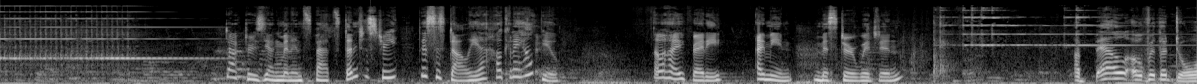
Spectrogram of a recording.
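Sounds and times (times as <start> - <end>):
telephone ringing with high-pitched electronic trill: 0.0 - 2.9, 9.4 - 11.9
speech: 2.3 - 5.8, 6.5 - 9.2, 10.8 - 11.9.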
